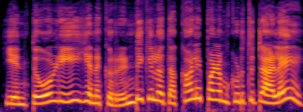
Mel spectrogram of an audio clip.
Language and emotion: Tamil, happy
